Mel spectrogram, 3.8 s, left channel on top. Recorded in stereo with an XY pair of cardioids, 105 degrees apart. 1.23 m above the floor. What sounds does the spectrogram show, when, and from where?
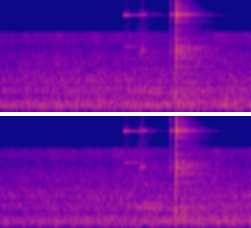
1.9 s a bicycle bell: 10° right, 3.5 m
